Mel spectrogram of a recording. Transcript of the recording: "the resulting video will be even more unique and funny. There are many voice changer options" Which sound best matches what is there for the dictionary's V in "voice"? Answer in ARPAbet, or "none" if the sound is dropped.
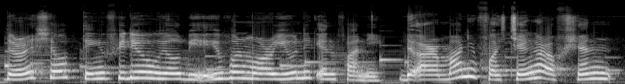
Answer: F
